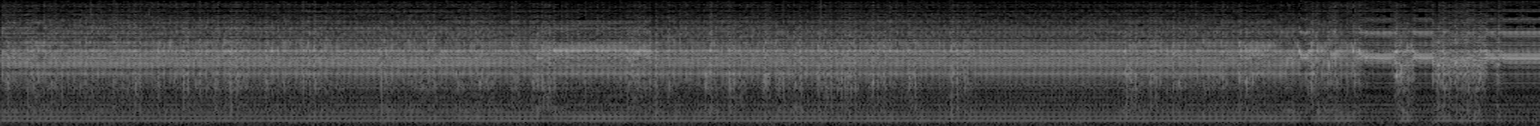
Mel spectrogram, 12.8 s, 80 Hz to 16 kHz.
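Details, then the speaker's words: 1934 Grunow 501 transformerless radio, tubes 78, 6F7, 75, 43, 25Z5, at 100 V: high whistles and garbled hiss with ghost stations, weak and badly distorted; a full recap is planned. "doesn't go very loud what that tells me is that it is picking up signal it is processing signal although it's distorting the living daylights out of it it it is it does have audio and so we're okay there"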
